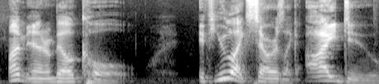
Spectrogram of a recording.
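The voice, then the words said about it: Imitates another person's voice. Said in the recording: “I better do her voice.”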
